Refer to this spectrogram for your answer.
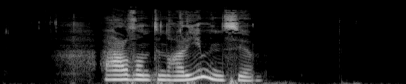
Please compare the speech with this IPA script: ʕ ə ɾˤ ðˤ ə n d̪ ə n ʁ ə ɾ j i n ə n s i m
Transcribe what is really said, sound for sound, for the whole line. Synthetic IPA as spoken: ʕ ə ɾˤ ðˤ ə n t̪ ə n ʁ ə ɾ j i m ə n s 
